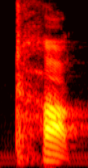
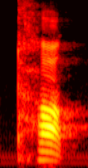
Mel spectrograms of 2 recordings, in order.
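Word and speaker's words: talk: right রোট written লেখা ঠক এখানে ঠক বলার সময় এল এর উচ্চারণটা হবে না ঠক আর যেহেতু টি শুরুতে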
